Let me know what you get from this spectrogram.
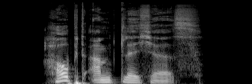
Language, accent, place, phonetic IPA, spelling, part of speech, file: German, Germany, Berlin, [ˈhaʊ̯ptˌʔamtlɪçəs], hauptamtliches, adjective, De-hauptamtliches.ogg
- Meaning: strong/mixed nominative/accusative neuter singular of hauptamtlich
